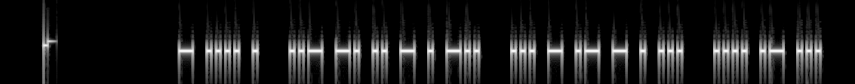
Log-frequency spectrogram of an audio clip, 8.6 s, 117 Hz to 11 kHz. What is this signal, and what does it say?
Morse code, heard as a keyed tone, about 26 wpm, 700 Hz. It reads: THE UNITED STATES HAS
